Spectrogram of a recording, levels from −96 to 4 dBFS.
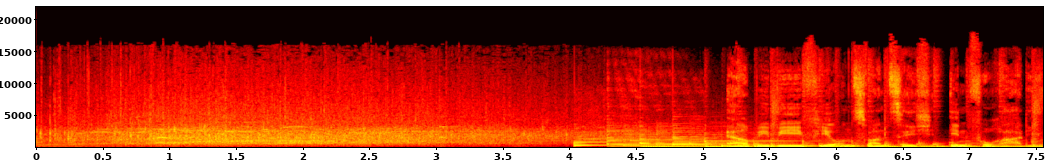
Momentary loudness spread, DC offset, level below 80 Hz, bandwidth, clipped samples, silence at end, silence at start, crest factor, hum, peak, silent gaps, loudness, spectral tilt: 11 LU; under 0.1%; -32 dBFS; 17 kHz; under 0.1%; 0 s; 0 s; 14 dB; none; -8 dBFS; none; -23 LUFS; -5 dB/octave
